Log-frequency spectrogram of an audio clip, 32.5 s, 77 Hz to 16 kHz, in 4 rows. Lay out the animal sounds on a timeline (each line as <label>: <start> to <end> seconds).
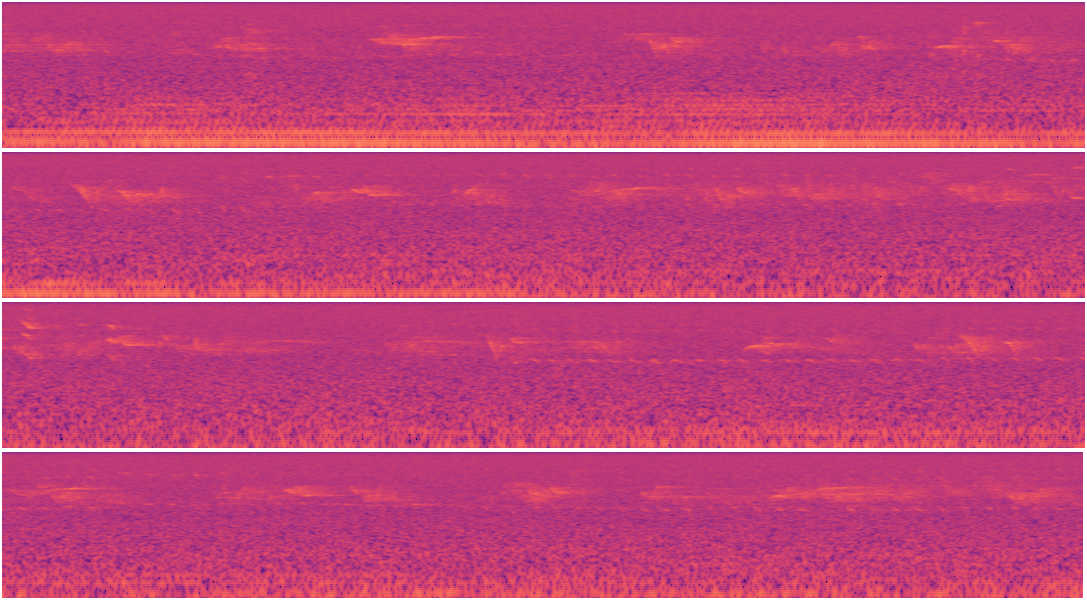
unidentified call: 0.0 to 14.3 seconds
Red-eyed Vireo (Vireo olivaceus): 0.0 to 18.7 seconds
Eastern Wood-Pewee (Contopus virens): 2.7 to 3.8 seconds
Eastern Wood-Pewee (Contopus virens): 12.3 to 13.2 seconds
Ovenbird (Seiurus aurocapilla): 13.1 to 15.0 seconds
Brown Creeper (Certhia americana): 15.5 to 17.4 seconds
Red-eyed Vireo (Vireo olivaceus): 19.7 to 32.5 seconds
Blue-headed Vireo (Vireo solitarius): 19.8 to 32.5 seconds
Eastern Wood-Pewee (Contopus virens): 24.3 to 25.4 seconds
Eastern Wood-Pewee (Contopus virens): 30.0 to 31.0 seconds
Ovenbird (Seiurus aurocapilla): 30.3 to 32.3 seconds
